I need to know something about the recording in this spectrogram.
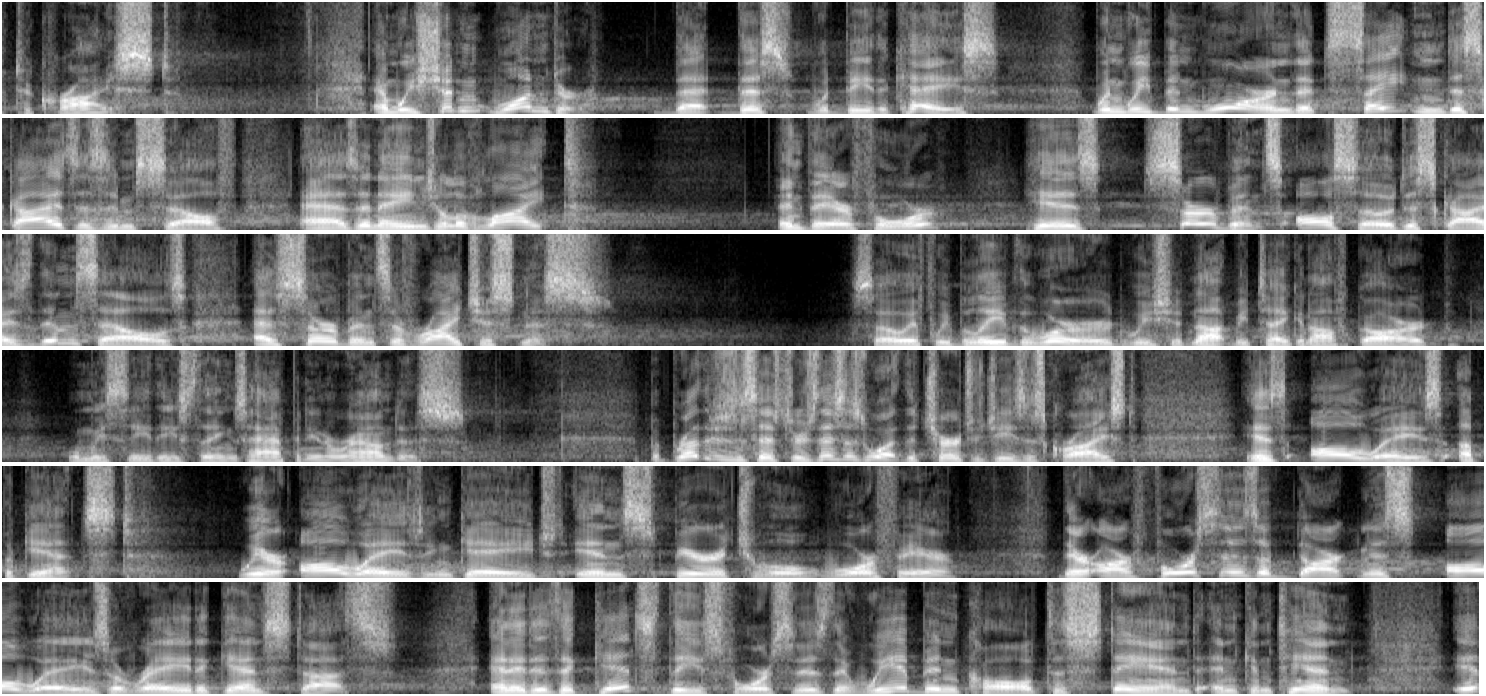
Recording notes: This presentation was given on January 16, 2019 at the Sovereign Nations 'Social Justice & The Gospel' Conference in Atlanta, Georgia preceding the G3 Conference.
